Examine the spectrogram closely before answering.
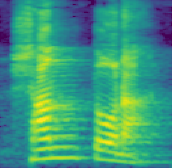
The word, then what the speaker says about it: সান্ত্বনা: ব ফলা যুক্ত হলে, যুক্ত ব্যঞ্জনের সাথে ব ফলা যুক্ত হলে কি হবে, বয়ের উচ্চারণটা বিলুপ্ত হবে, লোপ পাবে, অর্থাৎ বয়ের উচ্চারণটা হবে না। তাইলে উচ্চারণ কি দাঁড়ায় তুমি দেখো, উচ্চারণ তুমি দেখো সান্ত্বনা। এই যে এখানে কিন্তু আমার দেখো যে এখানে ব কিন্তু লোপ পেয়েছে, বয়ের উচ্চারণ কিন্তু নাই।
